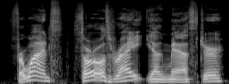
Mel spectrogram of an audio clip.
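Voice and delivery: high, loud little servant voice with a lisp; lisped, deferential agreement; lisping manikin. A narrator's reading. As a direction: speak up as a tiny lisping attendant. Twigleg's lisping character voice.

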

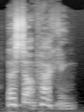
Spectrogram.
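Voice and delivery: high, loud and eager; rally them cheerfully; happy. A narrator's reading. Professor urging family to get packing, happy. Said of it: "said the professor happily".

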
